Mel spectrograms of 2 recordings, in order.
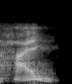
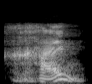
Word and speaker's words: Jaén: Como yo diría Jaén. Pero ¿qué ocurre con las personas de Jaén que dicen Jaén, que la rasgan?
